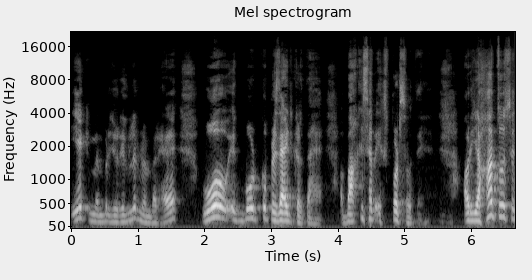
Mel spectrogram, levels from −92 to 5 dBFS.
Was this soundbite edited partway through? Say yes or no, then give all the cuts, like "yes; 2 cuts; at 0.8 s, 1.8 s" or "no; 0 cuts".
no; 0 cuts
